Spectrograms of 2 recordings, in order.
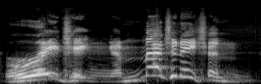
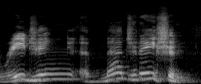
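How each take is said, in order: First: It is said in a put-on dramatic voice. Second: It is said in his ordinary voice.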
